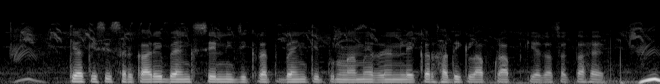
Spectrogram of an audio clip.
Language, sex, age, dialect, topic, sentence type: Hindi, male, 25-30, Marwari Dhudhari, banking, question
